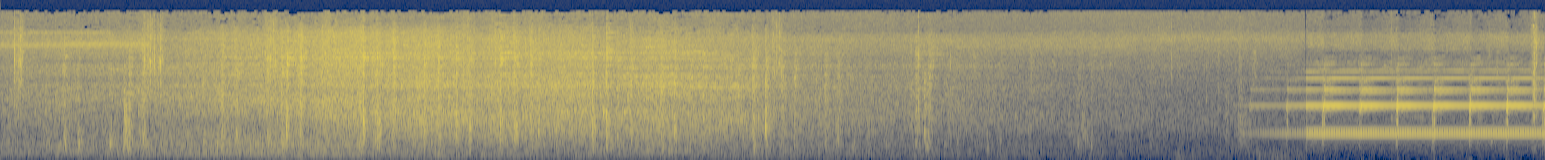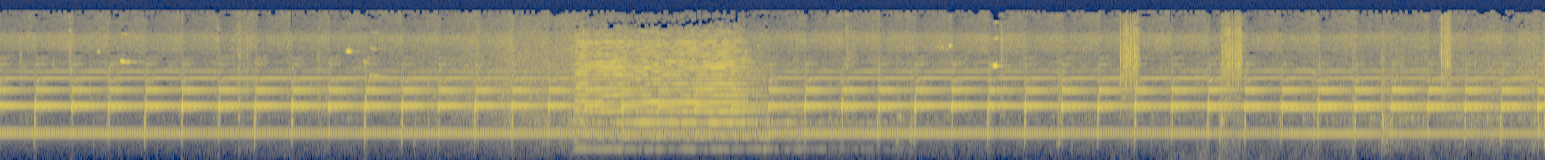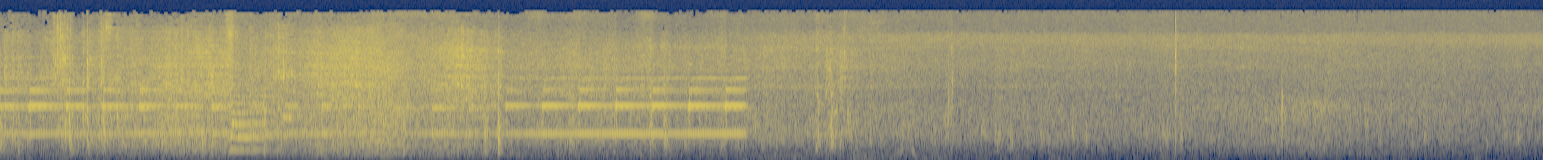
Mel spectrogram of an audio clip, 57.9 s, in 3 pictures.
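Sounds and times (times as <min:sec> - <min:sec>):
wheels clicking over rail joints: 0:00.0 - 0:13.8, 0:29.4 - 0:57.9
train engine and wheels passing: 0:00.0 - 0:57.9
train horn: 0:15.5 - 0:42.8
level-crossing alarm ringing: 0:15.5 - 0:48.0.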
